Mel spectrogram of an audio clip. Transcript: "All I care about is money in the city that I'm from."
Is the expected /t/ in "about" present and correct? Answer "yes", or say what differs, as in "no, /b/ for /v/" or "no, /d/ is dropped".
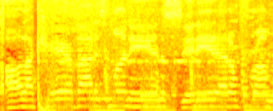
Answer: yes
